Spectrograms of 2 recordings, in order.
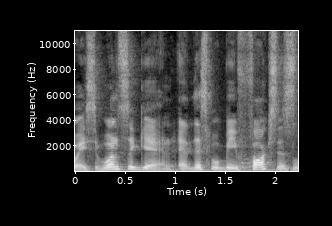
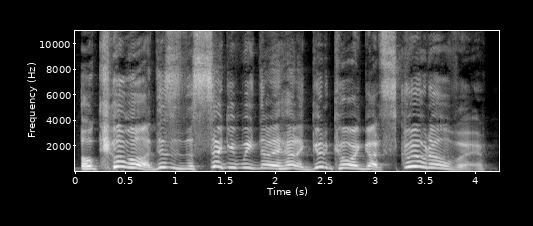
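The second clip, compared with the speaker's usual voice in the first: higher-pitched acted complaint; frustrated outburst; 7 semitones higher than usual. Driver vents after a wreck.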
